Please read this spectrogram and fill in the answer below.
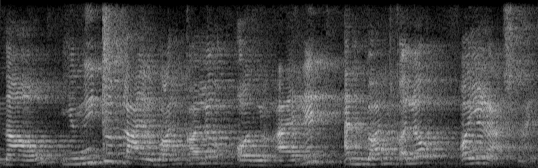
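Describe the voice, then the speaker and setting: A woman projects her high voice loudly over noticeable background noise, with audible room echo. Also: lively intonation, moderate pace. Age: 20s. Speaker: beauty vlogger. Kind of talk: tutorial.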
